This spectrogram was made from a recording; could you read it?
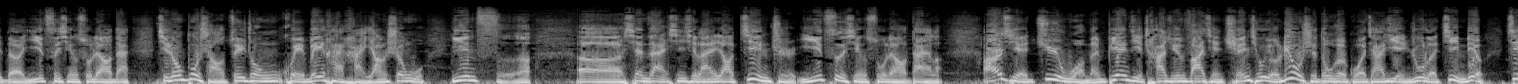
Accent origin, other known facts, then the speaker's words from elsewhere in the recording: Shandong, China; 最经典的是在我们山东老家呀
